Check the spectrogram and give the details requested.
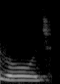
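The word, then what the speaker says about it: rose: और मैंने आपको बताया एस के बाद जब ई आती है तो उसका हम उच्चारण करते हैं ज तो इसे हम रोस नहीं पढ़ते हैं इसको पढ़ते हैं रोज ऐसे ही डीओ एस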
